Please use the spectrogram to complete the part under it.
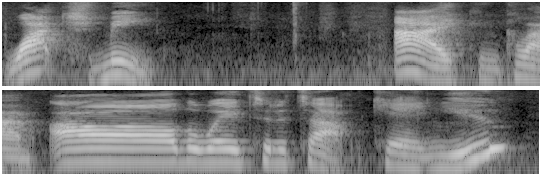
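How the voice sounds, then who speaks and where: A woman's voice: medium pitch, lively intonation, slow pace, voice pushed up. A woman voicing a curious, playful little girl in a children's storybook. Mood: playful, eager. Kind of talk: storybook character voice.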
